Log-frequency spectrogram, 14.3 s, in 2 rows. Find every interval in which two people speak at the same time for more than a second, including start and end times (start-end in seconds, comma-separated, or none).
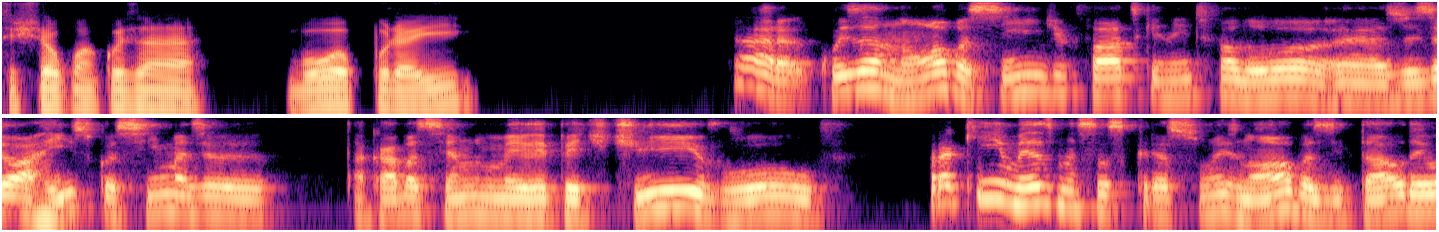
none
